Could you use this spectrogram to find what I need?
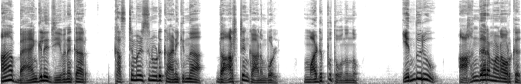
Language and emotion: Malayalam, disgusted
